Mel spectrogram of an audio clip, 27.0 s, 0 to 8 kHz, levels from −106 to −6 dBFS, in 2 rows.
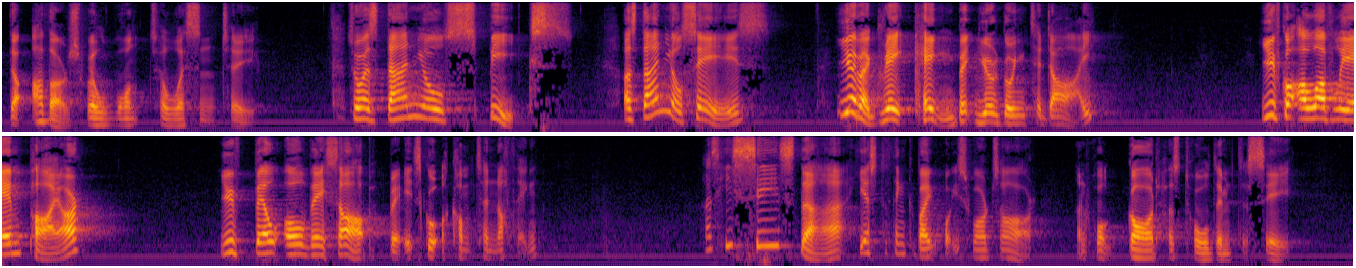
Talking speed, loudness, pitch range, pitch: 135 wpm, -29 LUFS, 155-230 Hz, 180 Hz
